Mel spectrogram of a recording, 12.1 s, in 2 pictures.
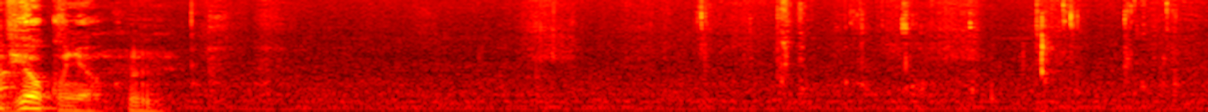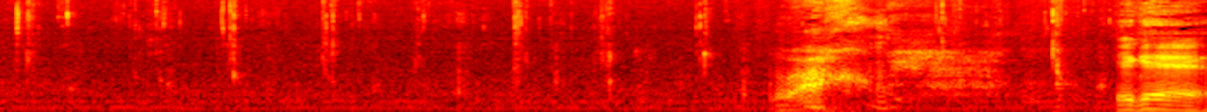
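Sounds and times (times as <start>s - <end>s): steady low hum: 0.0s - 12.0s
man chewing: 2.6s - 11.7s
wet mouth clicks and smacks: 3.4s - 9.7s, 10.7s - 11.6s.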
